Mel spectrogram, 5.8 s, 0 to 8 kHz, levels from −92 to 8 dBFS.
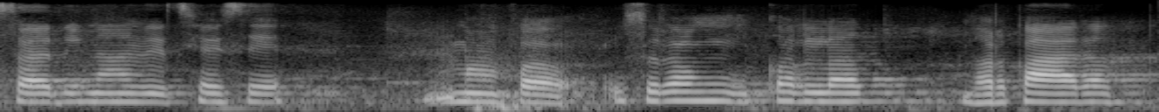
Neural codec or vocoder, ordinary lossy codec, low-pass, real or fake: codec, 16 kHz, 2 kbps, X-Codec, HuBERT features, trained on balanced general audio; none; 7.2 kHz; fake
